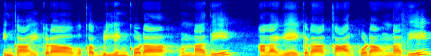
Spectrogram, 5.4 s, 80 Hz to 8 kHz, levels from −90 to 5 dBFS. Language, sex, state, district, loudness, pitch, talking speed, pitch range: Telugu, female, Andhra Pradesh, Annamaya, -15 LUFS, 200 Hz, 120 wpm, 190-210 Hz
